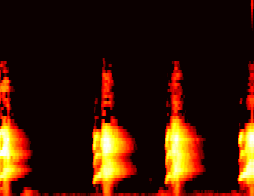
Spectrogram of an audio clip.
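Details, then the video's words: Long-tailed shrike song used to draw a shrike into singing: four loud, harsh, rasping screeches, each fading away, repeated roughly once every second. "Langsung Nyaut Pancingan Suara Pentet Bahan Agar Cepat Bunyi & Emosi"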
